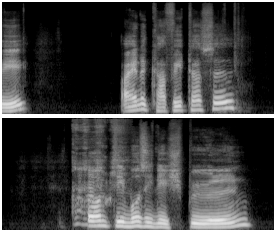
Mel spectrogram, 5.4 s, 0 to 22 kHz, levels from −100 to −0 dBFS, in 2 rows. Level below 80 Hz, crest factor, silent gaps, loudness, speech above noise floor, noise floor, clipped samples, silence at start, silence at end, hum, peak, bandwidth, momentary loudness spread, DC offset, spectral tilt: -62 dBFS; 18 dB; none; -20 LUFS; 68 dB; -87 dBFS; under 0.1%; 0 s; 0.25 s; none; -4 dBFS; over 20 kHz; 10 LU; under 0.1%; -7 dB/octave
